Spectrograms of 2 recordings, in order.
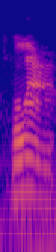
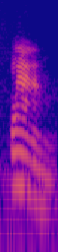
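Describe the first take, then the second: First: The word starts with a plain, voiced L sound. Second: The word starts with a breathy, hissed L sound. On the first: "from an English point of view, you're going to pronounce that lan" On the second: "It's pronounced as H L"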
